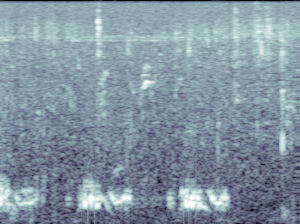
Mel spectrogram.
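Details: Pigeon giving a mating call: low, throaty cooing in three bursts about a second apart, each a soft rolling double coo, over faint hiss.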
